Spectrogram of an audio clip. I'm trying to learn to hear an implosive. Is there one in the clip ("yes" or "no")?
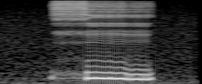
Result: no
